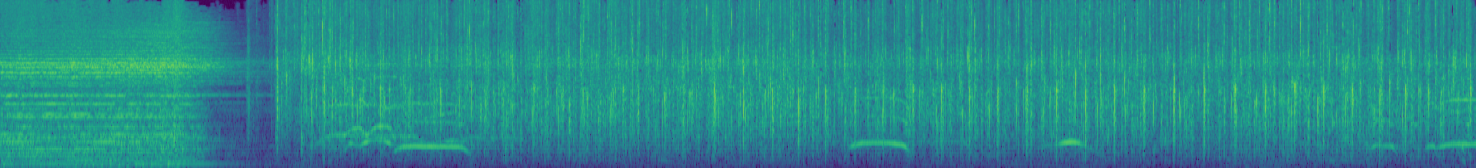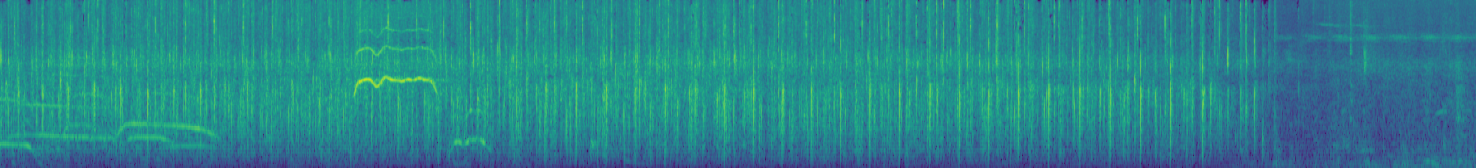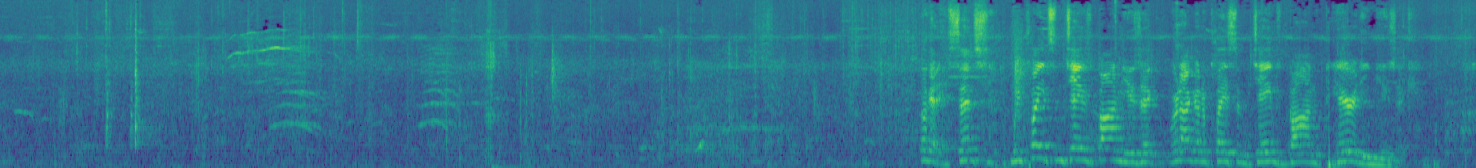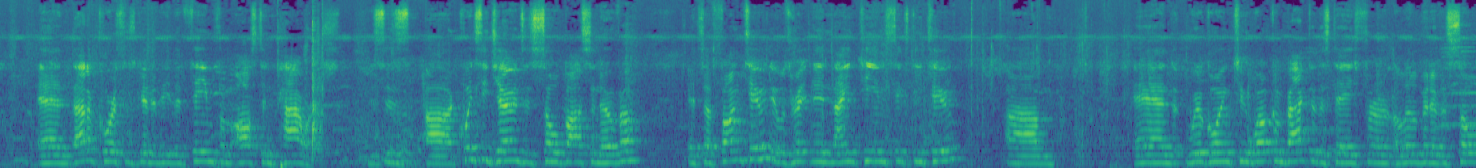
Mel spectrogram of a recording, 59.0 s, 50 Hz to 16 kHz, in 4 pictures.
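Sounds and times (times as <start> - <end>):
audience applauding: 2.4 - 28.3
whoops and cheers: 3.1 - 5.0, 8.4 - 9.2, 10.4 - 11.0, 13.6 - 17.1, 18.3 - 19.8.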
